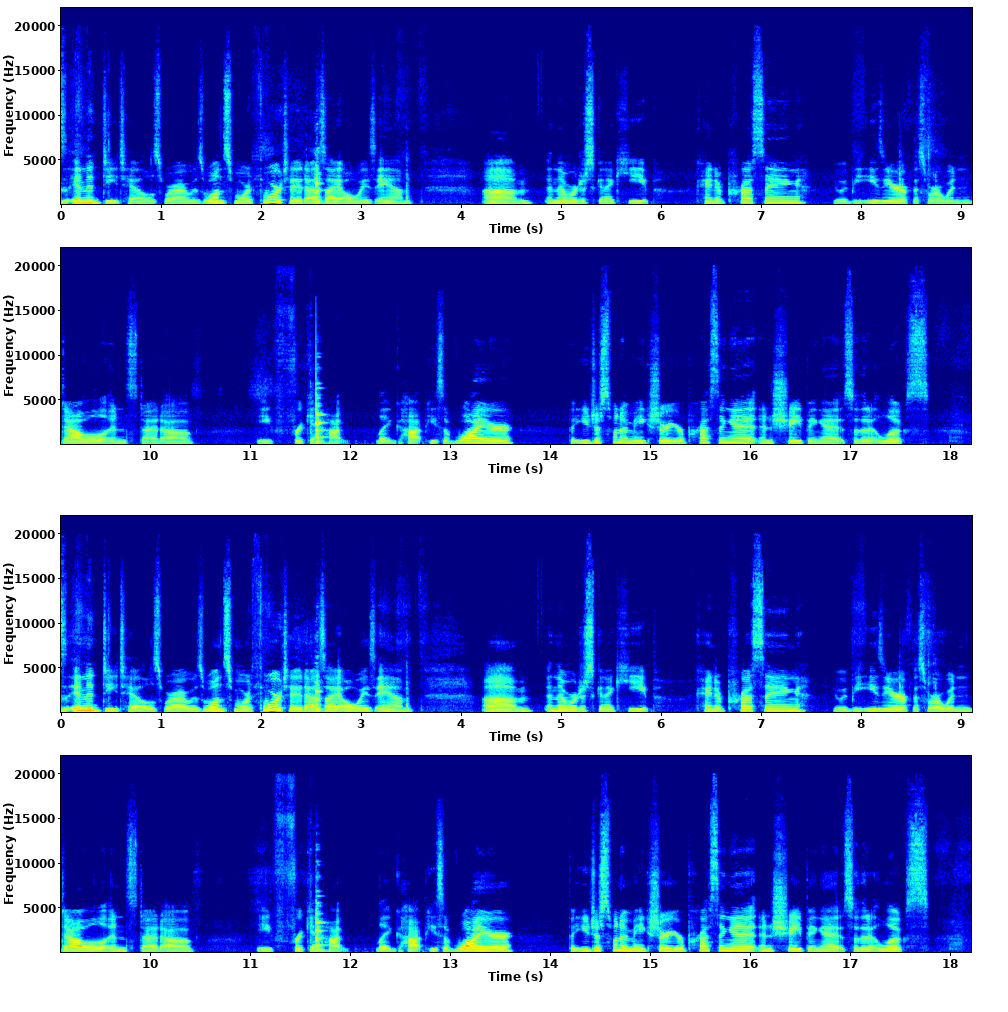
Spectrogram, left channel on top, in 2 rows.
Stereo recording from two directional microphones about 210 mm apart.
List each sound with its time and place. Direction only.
0.0 s speech: 35° right (ahead or behind)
